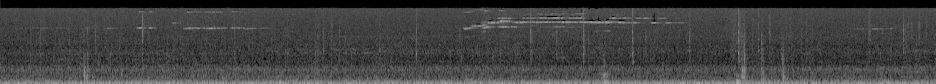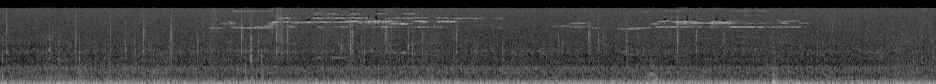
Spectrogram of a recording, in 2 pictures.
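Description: Steady low rumble of a vintage air-cooled Volkswagen flat-four engine, heard from inside the cabin while the car crawls along at low speed.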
